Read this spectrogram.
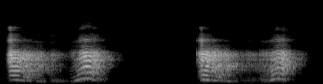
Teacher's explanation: If you want to pronounce the third tone fully, it should go from level 2 pitch to level 1 pitch and then up.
